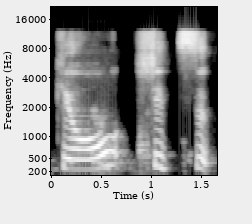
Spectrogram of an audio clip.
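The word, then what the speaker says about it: 教室: Kyoshitsu. Okay, kyoshitsu. Hi, repeat after me. Kyoshitsu. Kyoshitsu. Hi. So you have kyo, elongation, shitsu, kyoshitsu.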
